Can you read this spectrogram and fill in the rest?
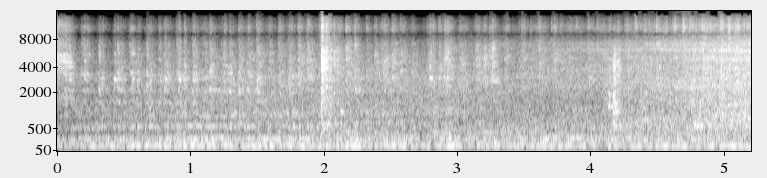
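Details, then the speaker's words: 1968 Camaro V8, engine and transmission under 10K miles, 44,135 miles on the odometer, not fully cold (moved about 20 minutes earlier); deep even rumble through a light rev, no knocks or misses, smooth and healthy. "nice and smooth the engine sounds"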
